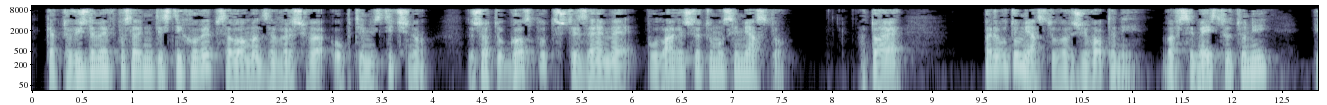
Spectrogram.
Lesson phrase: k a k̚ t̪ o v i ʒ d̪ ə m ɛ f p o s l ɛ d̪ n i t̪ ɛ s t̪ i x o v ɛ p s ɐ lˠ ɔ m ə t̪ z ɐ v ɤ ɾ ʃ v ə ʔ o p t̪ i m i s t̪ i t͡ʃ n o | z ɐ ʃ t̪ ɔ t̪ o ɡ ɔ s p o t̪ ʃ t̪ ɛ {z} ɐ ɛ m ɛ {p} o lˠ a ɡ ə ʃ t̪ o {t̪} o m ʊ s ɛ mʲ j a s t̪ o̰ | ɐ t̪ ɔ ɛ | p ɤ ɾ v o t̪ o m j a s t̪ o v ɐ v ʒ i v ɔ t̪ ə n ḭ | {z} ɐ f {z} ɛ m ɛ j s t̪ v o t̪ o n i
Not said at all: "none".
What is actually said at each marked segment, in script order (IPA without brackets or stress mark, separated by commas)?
z, p, t̪, v, s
